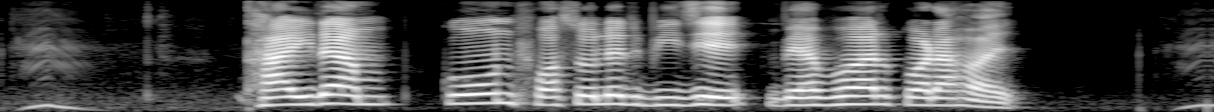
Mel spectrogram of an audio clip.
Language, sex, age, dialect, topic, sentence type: Bengali, female, 36-40, Standard Colloquial, agriculture, question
